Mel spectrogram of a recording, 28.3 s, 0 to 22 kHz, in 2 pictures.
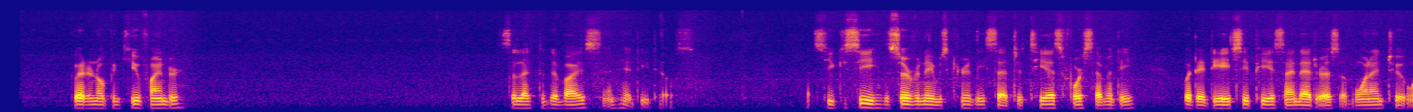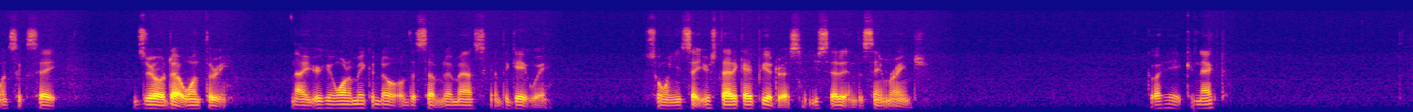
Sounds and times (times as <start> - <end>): Speech: 0.7 - 1.9, 5.0 - 7.0, 8.1 - 14.7, 15.5 - 19.7, 20.6 - 23.4, 25.6 - 26.5.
